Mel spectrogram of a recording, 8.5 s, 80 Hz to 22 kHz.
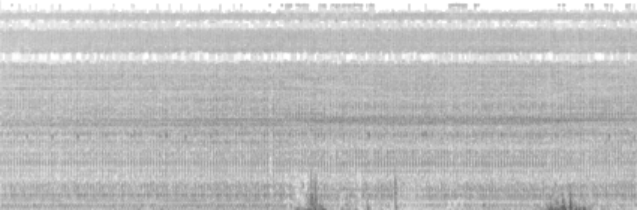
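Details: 2013 Honda Civic idling with a fast, uneven metallic rattle about four taps a second; noise persists after belt tensioner and belt replacement, source unclear.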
